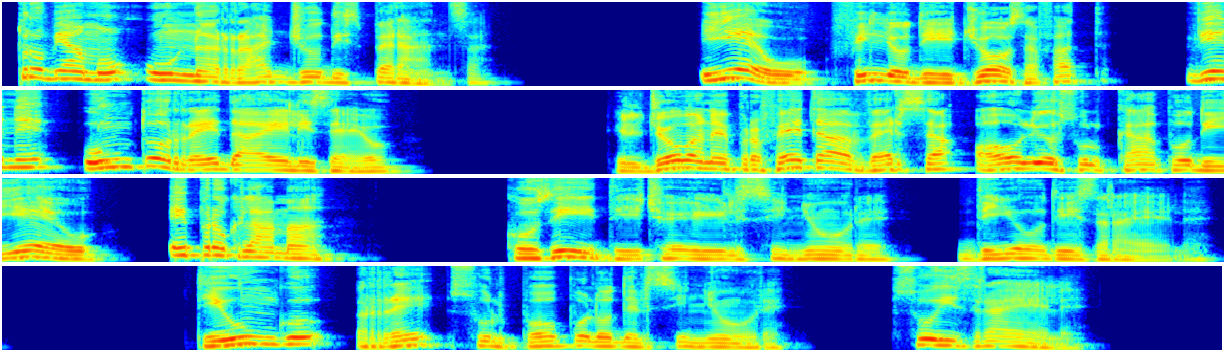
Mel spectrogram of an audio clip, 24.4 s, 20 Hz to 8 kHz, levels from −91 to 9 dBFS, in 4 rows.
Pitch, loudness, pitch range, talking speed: 120 Hz, -16 LUFS, 100-150 Hz, 100 wpm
